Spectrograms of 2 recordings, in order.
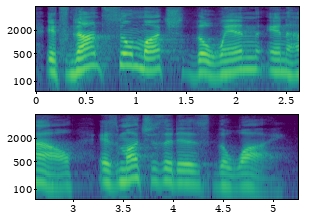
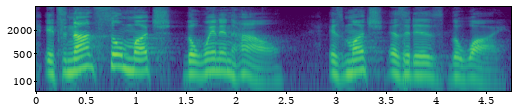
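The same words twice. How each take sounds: First: Very slow, stretched, stressing so; even slower repeat. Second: Slow and weighty, each word set apart; slow, deliberate. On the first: Pastor repeating key line, slower still. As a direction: drag it out so it sinks in. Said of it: "Let me say it one more time". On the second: Pastor to congregation, slow and deliberate. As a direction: spell it out slowly for note-takers. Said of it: "Write this down". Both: Shown as a demonstration.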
